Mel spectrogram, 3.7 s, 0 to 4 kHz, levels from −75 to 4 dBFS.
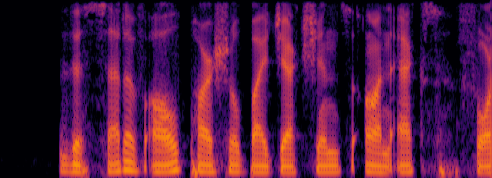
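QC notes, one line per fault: Nothing stood out on listening to this speech clip.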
